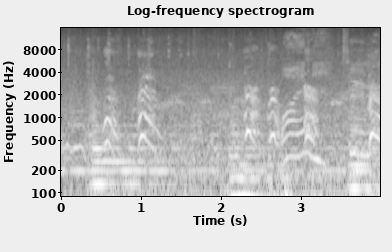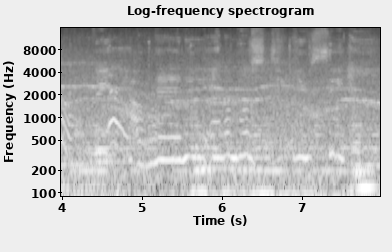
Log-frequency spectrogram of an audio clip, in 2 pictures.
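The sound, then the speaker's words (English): A dog, Doggo, gives a string of short, high yips and whimpering whines that rise and fall in pitch, fairly loud, over a steady low rumble in the background. “Doggo nestled up close as I grabbed the wheel.”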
